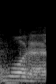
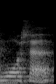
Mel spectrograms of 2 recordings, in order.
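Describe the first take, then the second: First: The T sounds soft, almost like a D. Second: The T sounds crisp and clearly released. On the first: This is how the other person says it. "It's like a, almost a D. It's like water. Like it's very soft" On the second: This is how the speaker's own group says it. "Whereas we're like water"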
